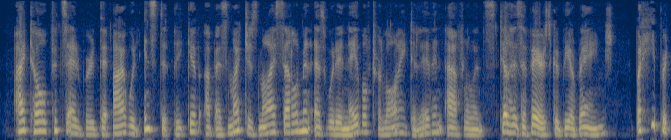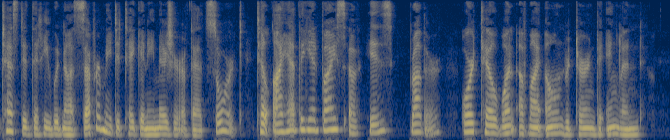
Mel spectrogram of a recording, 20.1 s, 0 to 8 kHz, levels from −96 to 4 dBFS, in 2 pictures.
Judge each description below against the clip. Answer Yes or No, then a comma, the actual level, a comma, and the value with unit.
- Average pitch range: No, wide, 6.1 semitones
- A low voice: No, medium, 145 Hz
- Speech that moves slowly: No, average, 185 wpm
